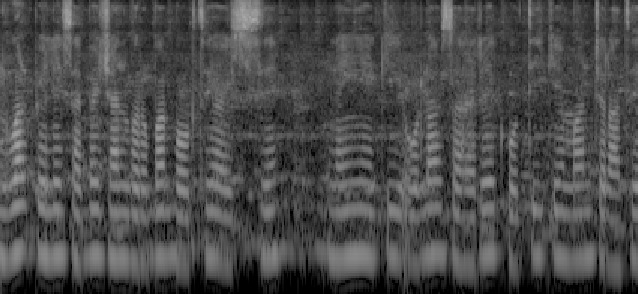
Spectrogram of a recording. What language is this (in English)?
Chhattisgarhi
